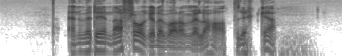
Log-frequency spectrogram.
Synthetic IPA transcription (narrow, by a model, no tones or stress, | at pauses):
ʔɛnvɛɖeːnafɾoːɡad̪əva̰ɖɔmvɪ̰lːʔəɦɑ̰ːa̰t̪ɾʏkːa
